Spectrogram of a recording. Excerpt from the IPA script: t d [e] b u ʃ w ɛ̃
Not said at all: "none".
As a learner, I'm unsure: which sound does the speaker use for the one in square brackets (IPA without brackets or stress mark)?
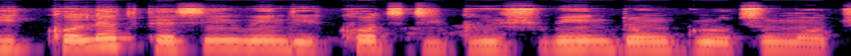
i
